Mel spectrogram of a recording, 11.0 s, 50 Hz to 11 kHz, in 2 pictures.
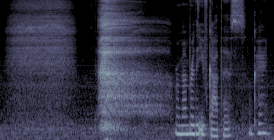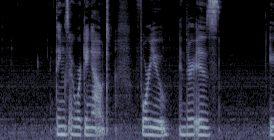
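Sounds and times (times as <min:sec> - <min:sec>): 
slow deep breathing during a guided breathing exercise: 0:00.1 - 0:03.5
speech: 0:03.5 - 0:05.5, 0:06.6 - 0:09.9.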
